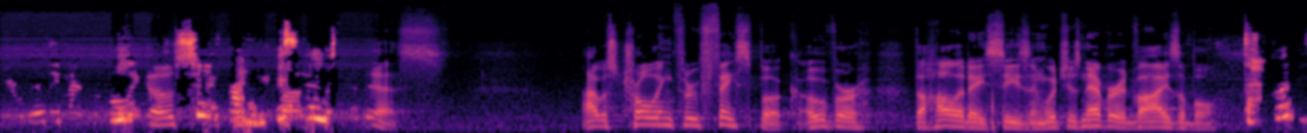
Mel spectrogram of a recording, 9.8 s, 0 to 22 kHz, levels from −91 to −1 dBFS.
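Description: A speech recording where an echo canceller likely struggled with both sides talking at once, so speech is suppressed in double talk: the voice drops by roughly 15 to 20 dB from 0 to 0.87 s, at 1.03 to 1.14 s and from 1.72 to 2.79 s. The same canceller likely left residual loudspeaker sound in the microphone, so the other side's voice leaks through from 0.05 to 2.71 s and again from 9.09 s to the end.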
